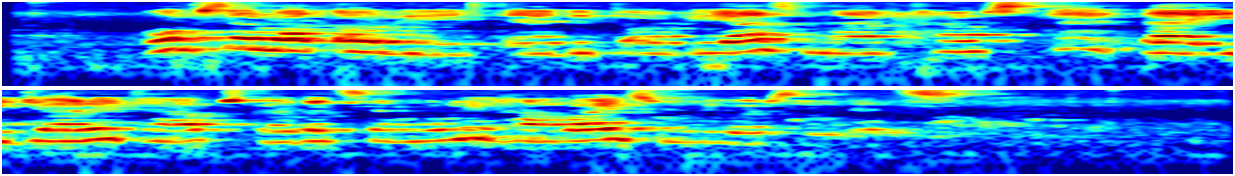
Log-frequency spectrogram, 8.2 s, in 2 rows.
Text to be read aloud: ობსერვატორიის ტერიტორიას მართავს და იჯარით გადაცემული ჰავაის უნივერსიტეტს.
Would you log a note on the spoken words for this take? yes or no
yes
